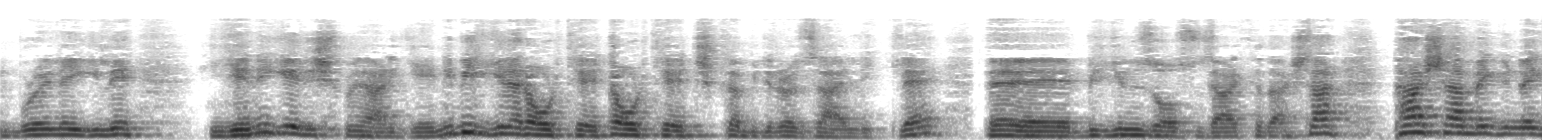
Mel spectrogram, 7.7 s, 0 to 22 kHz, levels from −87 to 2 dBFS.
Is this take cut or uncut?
cut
